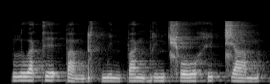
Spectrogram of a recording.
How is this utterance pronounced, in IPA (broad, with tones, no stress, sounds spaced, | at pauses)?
l u˧ a̯ k e˦˥ ʔ p a˩˦ m d u˨˩ k̚ m i˨˩ n p a˧ ŋ b i˧ n t͡ɕʰ oː˦˥ h i˥˩ t̚ t͡ɕ a˧ m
